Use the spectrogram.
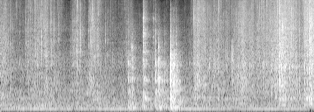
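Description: Cutting open a small plastic bag of angel hair decoration: close crinkling and rustling of the packaging with a few sharp snips and crackles, steady and fairly quiet, with no voices.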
